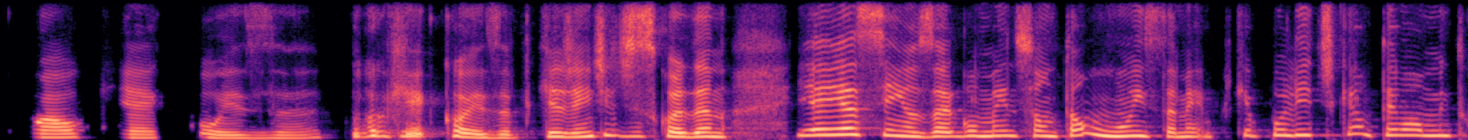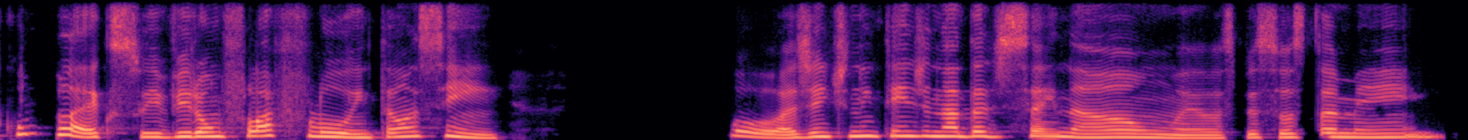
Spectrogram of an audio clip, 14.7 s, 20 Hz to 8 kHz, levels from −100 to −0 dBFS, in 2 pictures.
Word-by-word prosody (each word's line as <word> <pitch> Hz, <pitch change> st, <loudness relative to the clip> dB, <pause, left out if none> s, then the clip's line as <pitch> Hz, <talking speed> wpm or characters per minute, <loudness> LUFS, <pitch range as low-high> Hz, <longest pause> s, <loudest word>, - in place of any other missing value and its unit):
Qualquer 195 Hz, -3 st, -1 dB
coisa, 165 Hz, -1 st, -5 dB
qualquer 265 Hz, -1 st, +2 dB
coisa. 185 Hz, -9 st, +3 dB
Porque 195 Hz, +7 st, -2 dB
a -, -, +6 dB
gente 255 Hz, +8 st, +2 dB
discordando 240 Hz, -3 st, +4 dB, 0.3 s
E 310 Hz, 0 st, +2 dB
aí, 335 Hz, +1 st, +7 dB
assim, 350 Hz, -5 st, +5 dB
os 245 Hz, -1 st, +1 dB
argumentos 270 Hz, +2 st, +3 dB
são 280 Hz, -2 st, +2 dB
tão 310 Hz, +3 st, +4 dB
ruins 270 Hz, 0 st, +5 dB
também, 240 Hz, -2 st, -1 dB
porque 235 Hz, +6 st, -9 dB
política 320 Hz, +5 st, -1 dB
é -, -, -4 dB
um -, -, -2 dB
tema 320 Hz, 0 st, 0 dB
muito 295 Hz, -1 st, 0 dB
complexo 355 Hz, -, -3 dB
e 220 Hz, -, -2 dB
vira 240 Hz, +3 st, 0 dB
um 245 Hz, -, +1 dB
fla 275 Hz, +4 st, -2 dB
flu. 250 Hz, -6 st, -2 dB
Então, 205 Hz, +5 st, -4 dB
assim 250 Hz, -9 st, -4 dB, 1.1 s
poxa, 220 Hz, -, -3 dB
a -, -, -3 dB
gente 235 Hz, +5 st, -4 dB
não 265 Hz, -, +1 dB
entende 270 Hz, 0 st, -2 dB
nada 255 Hz, 0 st, 0 dB
disso 235 Hz, +1 st, -8 dB
aí 265 Hz, -, -4 dB
não. 200 Hz, -4 st, -3 dB
Eh, 160 Hz, 0 st, -6 dB
as 165 Hz, +1 st, -11 dB
pessoas 195 Hz, +3 st, -7 dB
também 215 Hz, 0 st, -5 dB
240 Hz, 180 wpm, -19 LUFS, 205-275 Hz, 1.1 s, aí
